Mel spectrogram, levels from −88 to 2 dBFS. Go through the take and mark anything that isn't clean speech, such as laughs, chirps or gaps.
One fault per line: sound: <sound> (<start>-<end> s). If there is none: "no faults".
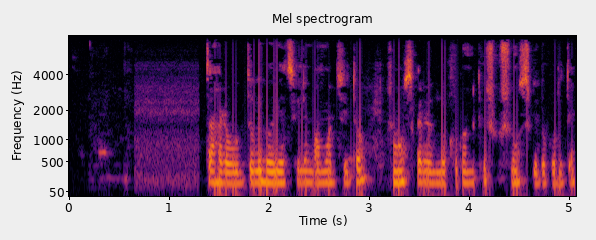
no faults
